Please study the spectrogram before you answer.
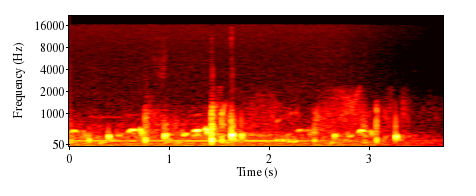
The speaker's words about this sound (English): Especially during the mating season when the males puff up these giant air sacs on their chests and they strut around making the craziest sounds to attract the ladies. It's like nothing I've ever recorded before.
